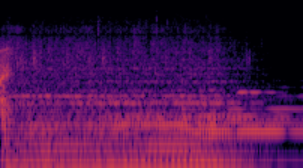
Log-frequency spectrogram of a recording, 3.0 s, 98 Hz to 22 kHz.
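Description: Steady rain falls through the night in the tears in rain scene of Blade Runner (1982), a soft, even patter under low sustained music tones that fade away at the end.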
